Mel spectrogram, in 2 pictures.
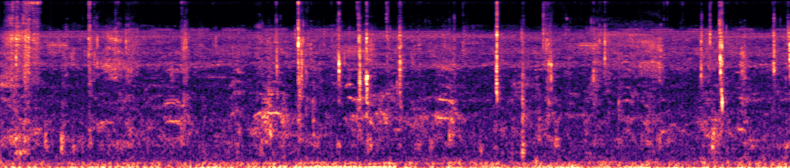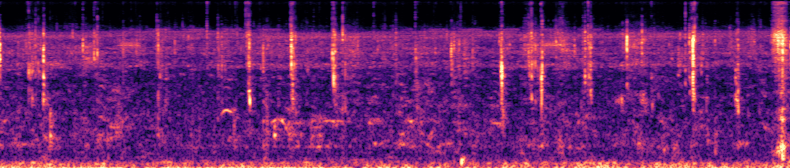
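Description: Children chewing and smacking their lips while eating rice and pork with their hands, an irregular scatter of small wet clicks over a low steady hum.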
